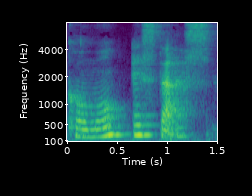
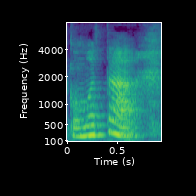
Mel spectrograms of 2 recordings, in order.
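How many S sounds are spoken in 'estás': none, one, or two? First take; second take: two; none. First: Both S sounds in estás are pronounced. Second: Every S sound in estás is dropped. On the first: This is the standard way to say it. "You can say" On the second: This sounds very slangy. "really sound slangy, ... Just drop all the S's"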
